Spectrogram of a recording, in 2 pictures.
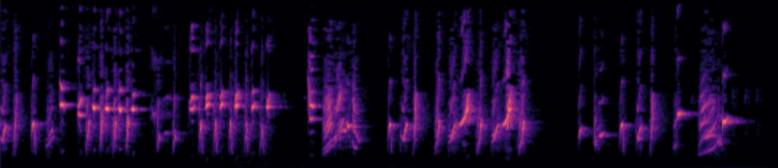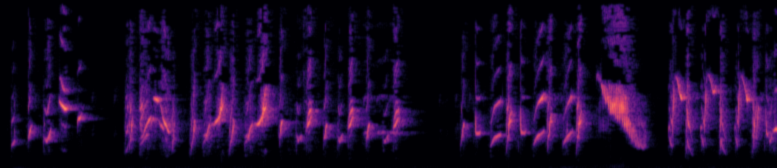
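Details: Kept European goldfinch, trained for song, delivering a long sequence: a rapid trill of repeated notes, then varied tinkling twitters in bursts, one falling buzzy slur near the end, with a clean background.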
